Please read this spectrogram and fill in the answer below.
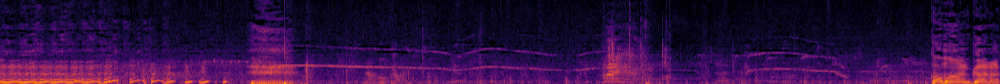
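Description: A spectator's voice holding a long wavering, warbling call that swoops up and down more widely before breaking off. It is followed by a thin, high whistled tone drifting slowly down in pitch for several seconds, and a shout of "come on" right at the end.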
